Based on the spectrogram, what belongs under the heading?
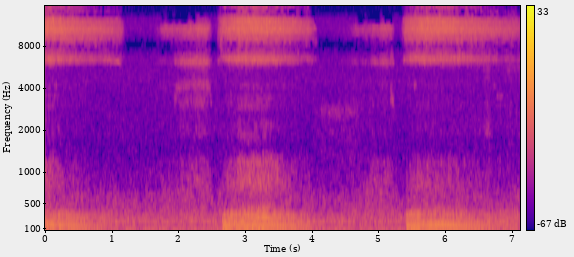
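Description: Rhythmic rough snoring on each breath, about two breaths in seven seconds, from a sleeping dog; ordinary snoring.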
